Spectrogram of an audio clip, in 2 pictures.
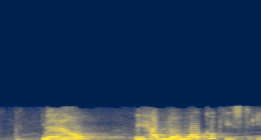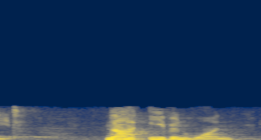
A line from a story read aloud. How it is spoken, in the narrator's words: Toad said sadly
